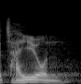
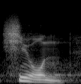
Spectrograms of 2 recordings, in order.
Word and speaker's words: Zion: 마지막 글자인 Z 이고요 아 그래서 자이온 한국식 발음으로는 시온 새 예루살렘을 주제로 해서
